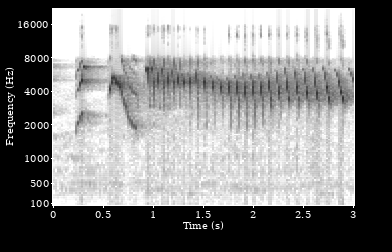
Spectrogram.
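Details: White-rumped shama from Medan in a training song: two high whistled notes, a falling slur, then a fast, even trill of about twenty strokes held high and slowly descending.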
